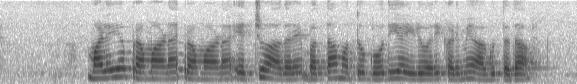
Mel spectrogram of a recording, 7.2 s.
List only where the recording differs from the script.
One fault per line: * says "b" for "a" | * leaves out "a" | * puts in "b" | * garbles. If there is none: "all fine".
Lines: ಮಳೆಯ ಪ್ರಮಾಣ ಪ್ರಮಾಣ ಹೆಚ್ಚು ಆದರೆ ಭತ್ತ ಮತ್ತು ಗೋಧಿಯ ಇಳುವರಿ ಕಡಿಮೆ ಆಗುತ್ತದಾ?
all fine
